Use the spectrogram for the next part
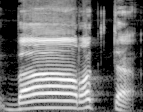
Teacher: بارکت، با کو ایک الف کے برابر کھینچیں گے، را موٹا پڑھیں گے، را کاف آپس میں مل جائیں گے، را کاف زبر رک۔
